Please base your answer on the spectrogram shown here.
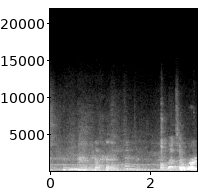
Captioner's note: audience laughs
